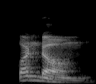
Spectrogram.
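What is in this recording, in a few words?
"kondom", Malay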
